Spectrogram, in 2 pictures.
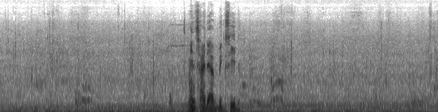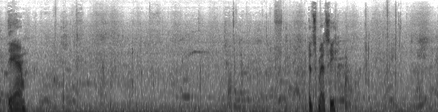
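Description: A man bites and chews juicy fruit noisily.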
